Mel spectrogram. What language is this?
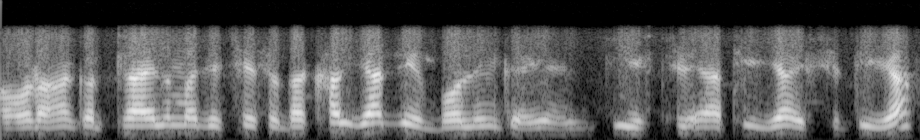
Maithili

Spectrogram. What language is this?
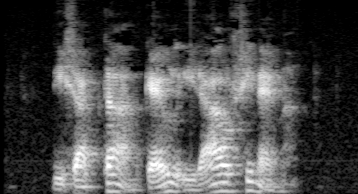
Catalan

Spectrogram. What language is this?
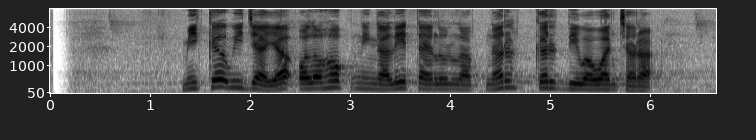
Sundanese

